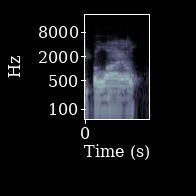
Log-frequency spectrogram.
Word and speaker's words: Belial: It should absolutely be Belial, because, you know, it's a reference to a demonic entity in a lot of pop culture things. – Yes. – So I don't know why they chose to pronounce it differently.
